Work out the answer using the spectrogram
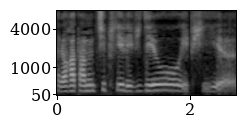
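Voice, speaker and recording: A woman speaks fairly slowly at a medium pitch, her tone dark and mellow. Her intonation stays fairly even, and the sound is dry and close with no echo. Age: 30s. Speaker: patient sharing illness experience. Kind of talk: personal testimony. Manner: halting, many hesitations.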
